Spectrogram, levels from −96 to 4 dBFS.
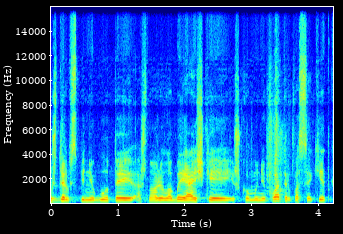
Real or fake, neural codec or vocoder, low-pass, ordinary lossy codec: fake; vocoder, 44.1 kHz, 128 mel bands every 256 samples, BigVGAN v2; 14.4 kHz; Opus, 24 kbps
